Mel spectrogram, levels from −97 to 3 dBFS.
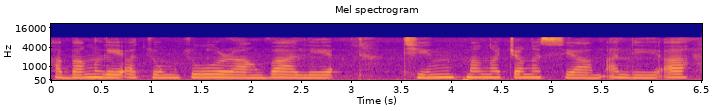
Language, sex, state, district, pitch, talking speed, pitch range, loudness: Mizo, female, Mizoram, Aizawl, 205 Hz, 130 wpm, 195-215 Hz, -20 LUFS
